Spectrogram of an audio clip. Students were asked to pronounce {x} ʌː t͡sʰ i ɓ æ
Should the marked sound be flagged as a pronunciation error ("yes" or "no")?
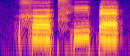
no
